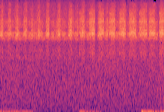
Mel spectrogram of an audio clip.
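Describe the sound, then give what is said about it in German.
Cicadas chirping outdoors in France: a loud, high-pitched, steadily pulsing buzz with a regular rhythm that runs throughout, with no voices. “Hört ihr den Wind? Hört ihr die Zikaden?”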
